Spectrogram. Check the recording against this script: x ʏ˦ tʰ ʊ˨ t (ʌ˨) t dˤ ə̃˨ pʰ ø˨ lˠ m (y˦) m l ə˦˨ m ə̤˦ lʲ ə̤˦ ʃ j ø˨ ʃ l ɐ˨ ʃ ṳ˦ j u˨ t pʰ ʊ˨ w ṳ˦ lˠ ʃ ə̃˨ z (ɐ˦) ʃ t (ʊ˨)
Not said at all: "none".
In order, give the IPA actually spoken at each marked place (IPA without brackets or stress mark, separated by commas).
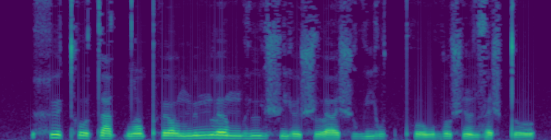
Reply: a˨, y˦, ɐ˦, ʊ˨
